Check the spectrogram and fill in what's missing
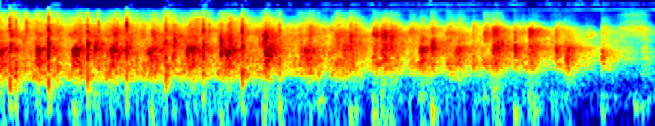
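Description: An audience at a Korean workplace talk show claps loudly and steadily for a labor attorney coming up to speak, a dense wash of hands that keeps going throughout before easing off near the end.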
